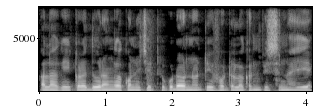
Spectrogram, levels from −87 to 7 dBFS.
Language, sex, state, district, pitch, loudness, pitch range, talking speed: Telugu, male, Andhra Pradesh, Sri Satya Sai, 110 Hz, -18 LUFS, 105-110 Hz, 145 wpm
